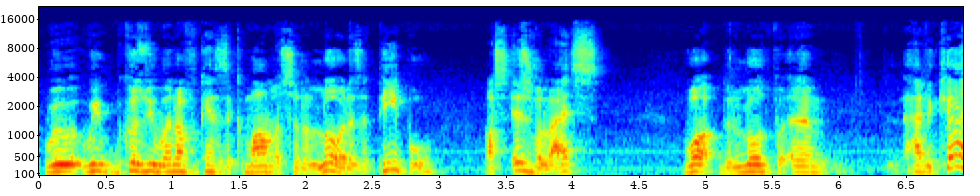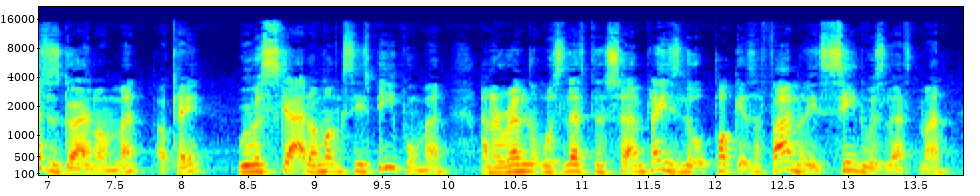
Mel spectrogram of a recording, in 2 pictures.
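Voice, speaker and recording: A man from Turkey, raised in England, preaching a monologue in halting bursts and tagging nearly every phrase with "man" or "okay". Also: on the high side, lively intonation, darkish tone, husky. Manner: halting, frequent restarts. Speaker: religious speaker.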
